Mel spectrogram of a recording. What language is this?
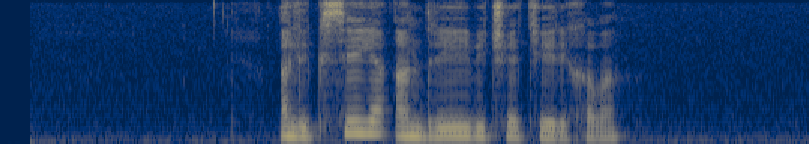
Russian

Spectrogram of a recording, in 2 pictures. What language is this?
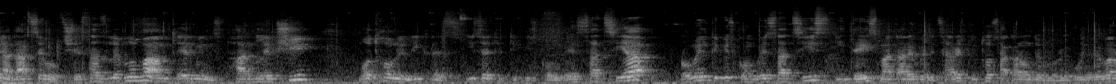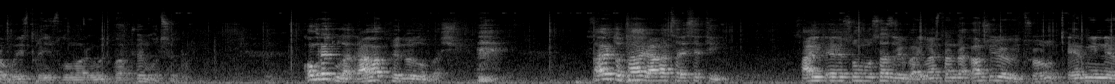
Romanian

